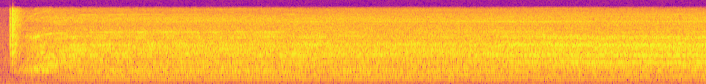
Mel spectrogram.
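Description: A hair dryer blows over a freshly watercolored paper panel for a stamped sunflower card. It switches on with a click, then gives a loud, steady, even whoosh that runs unbroken for about seven seconds, with no talking.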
